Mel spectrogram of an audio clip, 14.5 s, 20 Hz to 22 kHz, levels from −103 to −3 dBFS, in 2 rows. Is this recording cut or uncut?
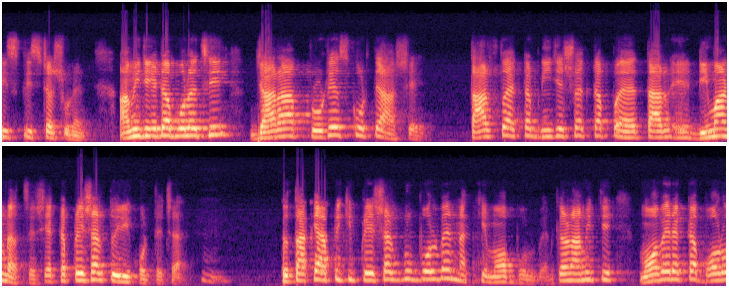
uncut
